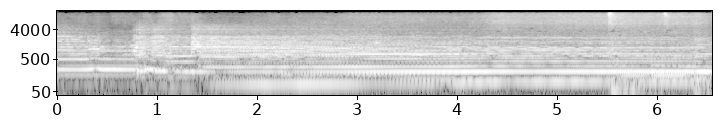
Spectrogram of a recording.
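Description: Live rock band playing: electric guitar rings out in held chords, a low bass note comes in about a second and a half in, and drum hits enter near the end.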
